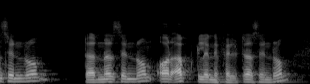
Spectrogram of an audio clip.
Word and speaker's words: Klinefelter: Turner syndrome और अब clean filter syndrome clean filter syndrome को बहुत से लोग लाइन फिल्टर सिंड्रोम भी कहते हैं के साइलेंट करते हैं तो आपको जैसा सुविधाजनक लगे आप बोल सकते हैं ठीक है तो दिस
